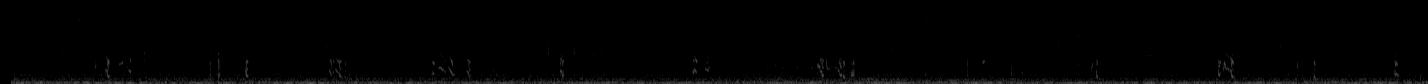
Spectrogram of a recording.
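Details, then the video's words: Prairie dog eating homemade treats, making soft, short squeaky chirps scattered irregularly through the clip, mixed with faint crisp clicks of chewing over a steady low background hum. "프레리독 소리내며 먹음"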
